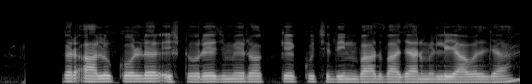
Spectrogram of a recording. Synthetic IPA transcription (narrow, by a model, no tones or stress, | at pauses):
ɐɡəɾaːlukoːlɖəɾɪ̰sʈoːɾeːd͡ʒmẽɾɔːkːekʊt͡ʃʰd̪ɪnbaːd̪baːzaːɾmẽlɪjaːwəld͡ʒaː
